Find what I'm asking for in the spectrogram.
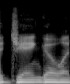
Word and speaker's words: Django: like the Django Unchained line there, the D is silent, but there is no D.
